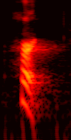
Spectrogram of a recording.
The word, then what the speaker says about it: hurt: hurt hurt right just I block the air and that's it I end the word and that's how people recognize that it's a T hurt right so then someone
